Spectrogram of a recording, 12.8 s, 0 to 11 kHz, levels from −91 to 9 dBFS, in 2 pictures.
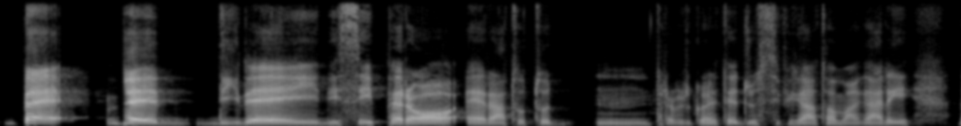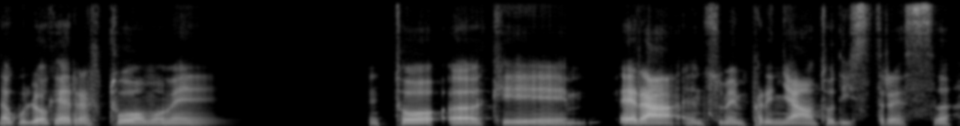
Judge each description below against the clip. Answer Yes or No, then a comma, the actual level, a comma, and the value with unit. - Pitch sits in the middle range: Yes, medium, 180 Hz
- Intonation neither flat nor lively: No, narrow, 2.3 semitones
